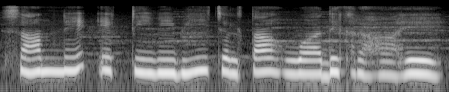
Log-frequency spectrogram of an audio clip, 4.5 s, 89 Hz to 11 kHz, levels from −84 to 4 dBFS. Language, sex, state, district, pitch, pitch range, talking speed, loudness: Hindi, female, Madhya Pradesh, Bhopal, 245 Hz, 235-265 Hz, 145 wpm, -13 LUFS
